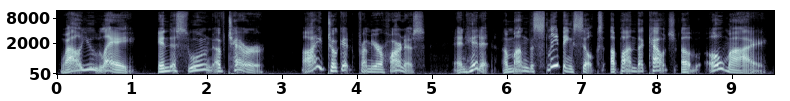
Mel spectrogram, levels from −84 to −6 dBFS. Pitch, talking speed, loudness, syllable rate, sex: 170 Hz, 170 wpm, -21 LUFS, 4.1 syllables/s, male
